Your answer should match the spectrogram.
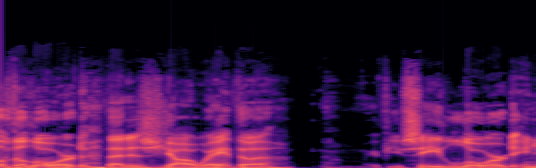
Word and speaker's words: Yahweh: and it's capital L and then lowercase caps O-R-D, then that's referring to God's personal name, Yod-Heh, Vav-Heh, we think it is pronounced Yahweh.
